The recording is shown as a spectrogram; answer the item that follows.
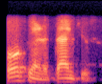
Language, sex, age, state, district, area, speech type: Telugu, male, 30-45, Andhra Pradesh, Krishna, urban, conversation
